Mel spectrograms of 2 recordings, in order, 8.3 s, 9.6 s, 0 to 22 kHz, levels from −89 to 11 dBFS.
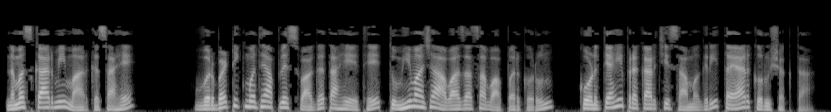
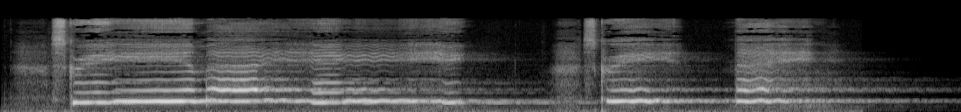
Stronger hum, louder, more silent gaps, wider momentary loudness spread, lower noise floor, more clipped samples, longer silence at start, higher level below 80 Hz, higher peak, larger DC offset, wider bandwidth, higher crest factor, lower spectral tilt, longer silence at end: neither; second, -19 LUFS vs -14 LUFS; neither; second, 9 LU vs 20 LU; first, -72 dBFS vs -50 dBFS; neither; second, 0.05 s vs 0.5 s; about the same, -46 dBFS vs -50 dBFS; about the same, 0 dBFS vs 0 dBFS; neither; second, 8.8 kHz vs 11.5 kHz; first, 20 dB vs 14 dB; first, -5.5 dB/octave vs -2.5 dB/octave; second, 0.25 s vs 1 s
